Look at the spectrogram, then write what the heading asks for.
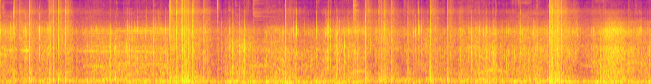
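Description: Fireworks display at full barrage: dense, continuous crackling and popping of many shells and crackling effects going off at once, with a few louder bangs standing out about three and a half seconds in and near the end.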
